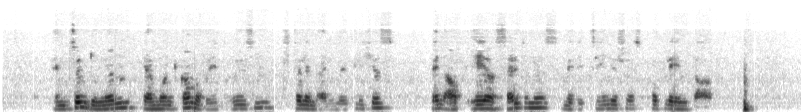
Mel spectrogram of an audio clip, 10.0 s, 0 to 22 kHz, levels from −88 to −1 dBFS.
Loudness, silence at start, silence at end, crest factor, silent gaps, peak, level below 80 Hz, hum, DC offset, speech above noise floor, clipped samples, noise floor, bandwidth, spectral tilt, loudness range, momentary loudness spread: -24 LUFS; 0.7 s; 0.6 s; 20 dB; none; -4 dBFS; -62 dBFS; none; under 0.1%; 39 dB; under 0.1%; -62 dBFS; 9.4 kHz; -7.5 dB/octave; 5 LU; 18 LU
